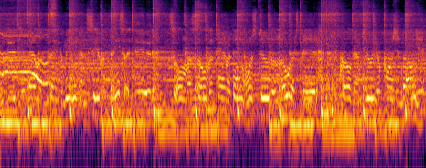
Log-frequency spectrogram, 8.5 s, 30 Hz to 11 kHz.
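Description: A JBL Go 3 Bluetooth speaker playing a rock song with singing over a steady bass line.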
